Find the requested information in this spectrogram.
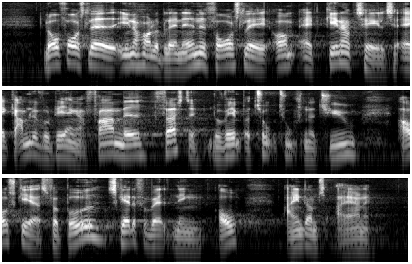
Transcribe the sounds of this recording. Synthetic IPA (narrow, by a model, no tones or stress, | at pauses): lɒʊfɒːslɛ̰ːð̩ˠe̝nəɦɒ̽l̰ɐb̥lænd̥ænð̞̩ˠfɒːslɛ̰ɪʔɒ̽mæd̥ɡ̥enɒ̽b̥̚t͡sʰɛ̰ːɪl̩səʔæɡ̥ɑ̈mləʋo̝d̥e̝̰ɐ̰eŋɐfʁɑ̈með̞ˠfɶɐsd̥əno̝ʋem̰b̥ɐt͡sʰo̝̰ːt͡sʰṵːsn̩ɒ̽t͡sʰyːʊʔɑ̈ʊsɡ̥eɐsfɒ̽b̥ɔ̽ːðˠəsɡ̥æɾ̥əfɒ̽ʋæl̰d̥ne̝ŋn̩ʔɒ̽ʊ | ʔɑ̈ɪndɒ̽msɑ̈ɪɐnə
